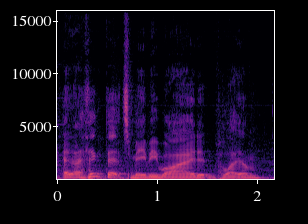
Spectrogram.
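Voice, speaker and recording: Male streamer, medium pitch, informal and slangy, casual gameplay commentary with background music. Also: animated, moderate pace. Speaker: game streamer.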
